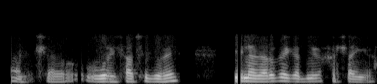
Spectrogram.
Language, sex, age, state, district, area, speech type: Urdu, male, 45-60, Telangana, Hyderabad, urban, conversation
